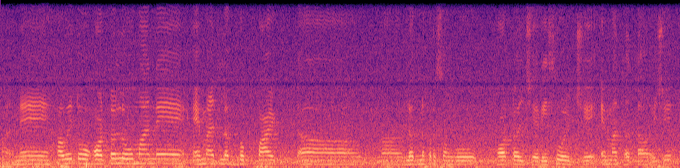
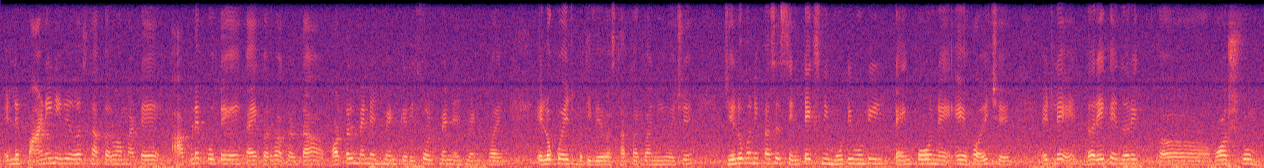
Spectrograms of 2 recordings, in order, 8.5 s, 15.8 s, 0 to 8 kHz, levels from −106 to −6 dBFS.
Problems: none marked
